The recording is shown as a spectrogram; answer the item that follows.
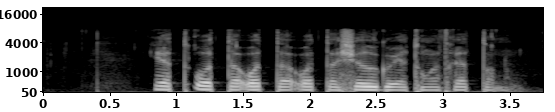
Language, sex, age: Swedish, male, 25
